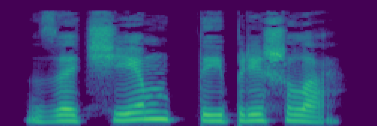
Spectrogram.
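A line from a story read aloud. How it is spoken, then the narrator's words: Metallic, cold question. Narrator (Russian): металлическим голосом спрашивает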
